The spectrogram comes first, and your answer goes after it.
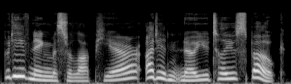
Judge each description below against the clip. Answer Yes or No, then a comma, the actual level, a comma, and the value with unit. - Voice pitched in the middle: No, high, 230 Hz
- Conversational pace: No, fast, 245 wpm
